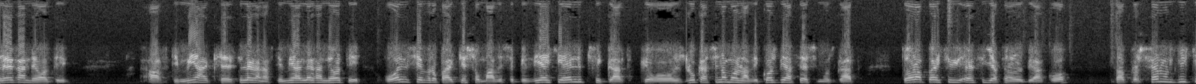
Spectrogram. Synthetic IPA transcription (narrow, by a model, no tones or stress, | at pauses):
le̞ɣɐne̞o̞t̪i | ɐft̪imiɐkseɾist̪ile̞ɣɐneɐft̪imiɐle̞ɣɐne̞o̞t̪i | o̞le̞sie̞vɾo̞pɐice̞so̞mɐðe̞se̞piðie̞çie̞lipsiɡɐt̪ceozlukɐsineo̞mo̞nɐðiko̞zðiɐθe̞simozɡɐt̪̚ | t̪o̞ɾɐpueçie̞fiʝeɐft̪onolimbiɐko̞ | θɐpɾo̞sfe̞ɾunʝic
